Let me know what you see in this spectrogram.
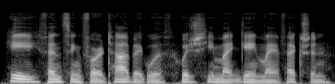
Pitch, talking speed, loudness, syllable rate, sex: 105 Hz, 215 wpm, -18 LUFS, 4.9 syllables/s, male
